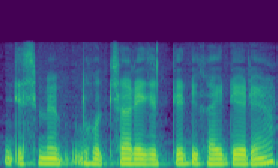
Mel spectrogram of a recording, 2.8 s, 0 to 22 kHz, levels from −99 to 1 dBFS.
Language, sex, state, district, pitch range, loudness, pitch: Hindi, male, Chandigarh, Chandigarh, 115-120 Hz, -15 LUFS, 115 Hz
